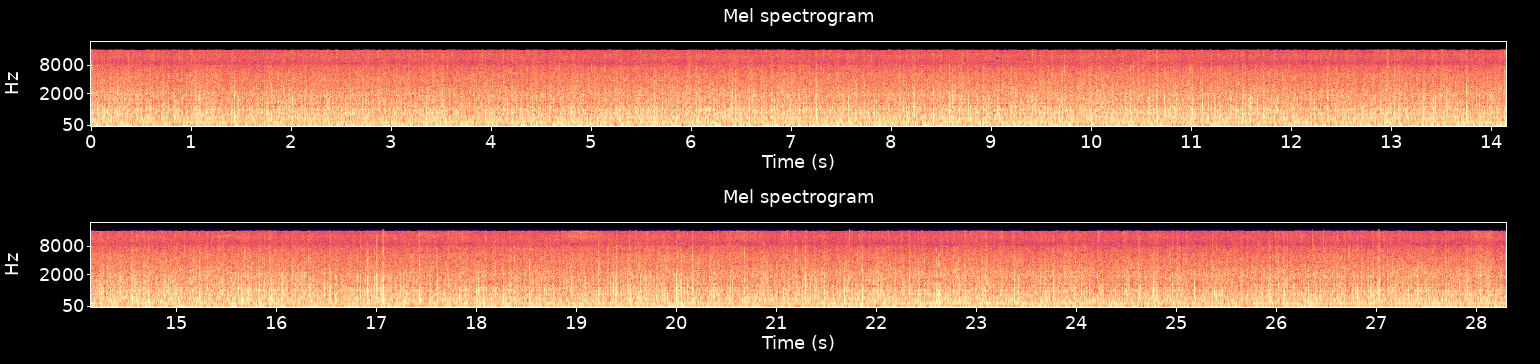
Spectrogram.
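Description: Heavy rain pouring steadily onto wet pavement, an even hiss of splashing drops.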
